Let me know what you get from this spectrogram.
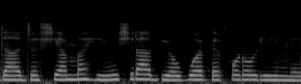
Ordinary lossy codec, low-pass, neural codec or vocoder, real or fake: none; 7.2 kHz; codec, 16 kHz, about 1 kbps, DyCAST, with the encoder's durations; fake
